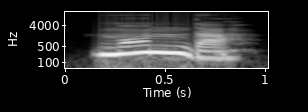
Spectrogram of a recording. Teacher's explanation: All the days of the week end with a G, which is not pronounced.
